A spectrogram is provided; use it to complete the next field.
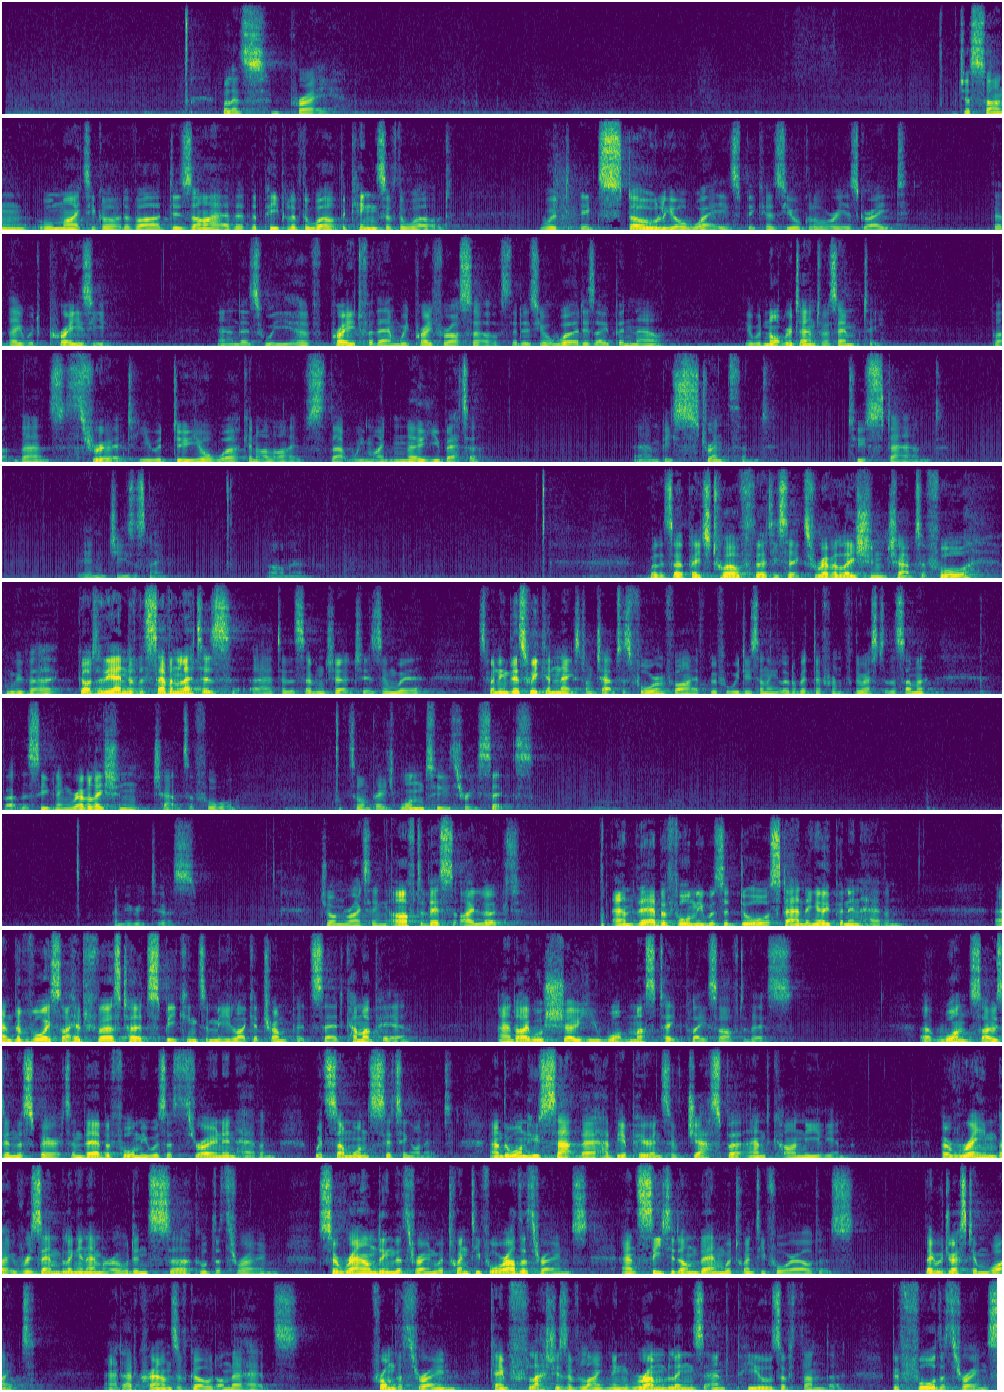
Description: Sermons | St Andrews Free Church
From the Sunday evening series in Revelation.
